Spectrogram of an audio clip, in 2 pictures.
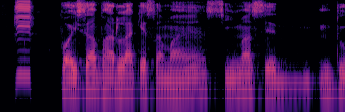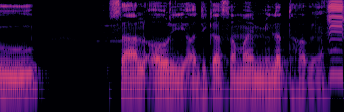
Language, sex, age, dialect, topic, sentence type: Bhojpuri, male, 25-30, Northern, agriculture, statement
